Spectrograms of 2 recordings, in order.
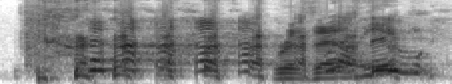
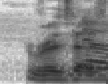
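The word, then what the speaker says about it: Rzeznik: I always thought it was Ooh, I shouldn't say Resnick. that. Rezesnik. No. It's spelled that way. Yeah. No. The first Z is silent, Resnick.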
